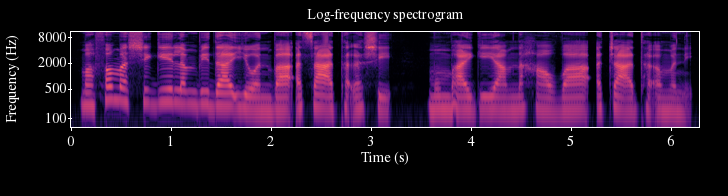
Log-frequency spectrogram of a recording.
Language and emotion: Manipuri, happy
